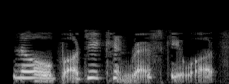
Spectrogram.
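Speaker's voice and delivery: slow tearful high voice; crying a little as she gives up; sad. Acted. Annie tells Leona rescue is hopeless, tearful. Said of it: "Annie explained sadly".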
